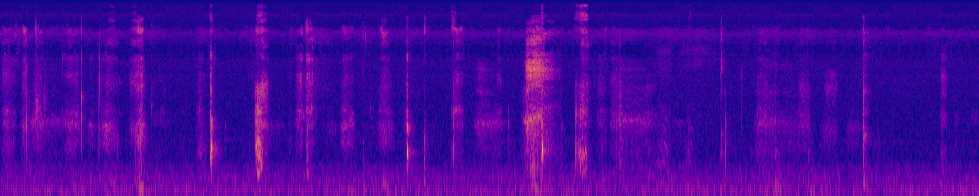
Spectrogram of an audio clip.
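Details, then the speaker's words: Person with hiccups: soft, irregular hiccup-like clicks and catches a few seconds apart in a quiet room with faint background noise; hiccups. "how you doing oh you got hiccups poor you"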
